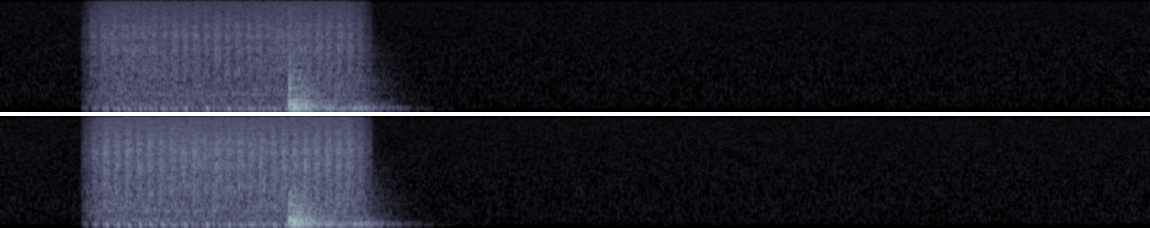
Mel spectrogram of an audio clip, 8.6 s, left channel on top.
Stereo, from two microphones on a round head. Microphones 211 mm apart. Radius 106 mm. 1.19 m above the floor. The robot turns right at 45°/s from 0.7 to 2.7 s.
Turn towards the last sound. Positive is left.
turn(degrees=35)  # may be behind; listen again after turning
